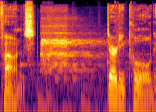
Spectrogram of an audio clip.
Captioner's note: buzzer buzzing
